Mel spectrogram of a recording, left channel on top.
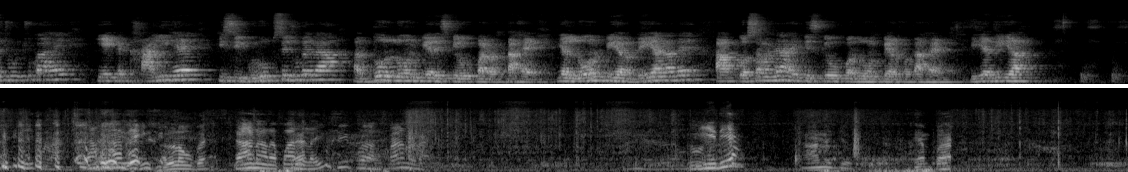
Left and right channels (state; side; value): different; both; correlation 0.01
